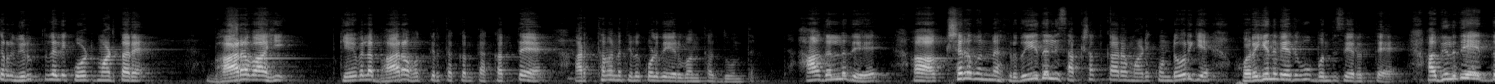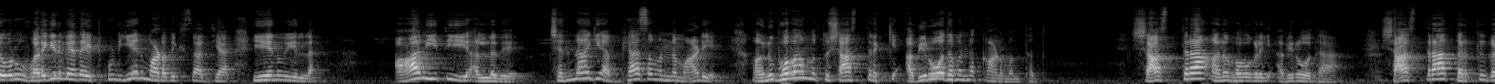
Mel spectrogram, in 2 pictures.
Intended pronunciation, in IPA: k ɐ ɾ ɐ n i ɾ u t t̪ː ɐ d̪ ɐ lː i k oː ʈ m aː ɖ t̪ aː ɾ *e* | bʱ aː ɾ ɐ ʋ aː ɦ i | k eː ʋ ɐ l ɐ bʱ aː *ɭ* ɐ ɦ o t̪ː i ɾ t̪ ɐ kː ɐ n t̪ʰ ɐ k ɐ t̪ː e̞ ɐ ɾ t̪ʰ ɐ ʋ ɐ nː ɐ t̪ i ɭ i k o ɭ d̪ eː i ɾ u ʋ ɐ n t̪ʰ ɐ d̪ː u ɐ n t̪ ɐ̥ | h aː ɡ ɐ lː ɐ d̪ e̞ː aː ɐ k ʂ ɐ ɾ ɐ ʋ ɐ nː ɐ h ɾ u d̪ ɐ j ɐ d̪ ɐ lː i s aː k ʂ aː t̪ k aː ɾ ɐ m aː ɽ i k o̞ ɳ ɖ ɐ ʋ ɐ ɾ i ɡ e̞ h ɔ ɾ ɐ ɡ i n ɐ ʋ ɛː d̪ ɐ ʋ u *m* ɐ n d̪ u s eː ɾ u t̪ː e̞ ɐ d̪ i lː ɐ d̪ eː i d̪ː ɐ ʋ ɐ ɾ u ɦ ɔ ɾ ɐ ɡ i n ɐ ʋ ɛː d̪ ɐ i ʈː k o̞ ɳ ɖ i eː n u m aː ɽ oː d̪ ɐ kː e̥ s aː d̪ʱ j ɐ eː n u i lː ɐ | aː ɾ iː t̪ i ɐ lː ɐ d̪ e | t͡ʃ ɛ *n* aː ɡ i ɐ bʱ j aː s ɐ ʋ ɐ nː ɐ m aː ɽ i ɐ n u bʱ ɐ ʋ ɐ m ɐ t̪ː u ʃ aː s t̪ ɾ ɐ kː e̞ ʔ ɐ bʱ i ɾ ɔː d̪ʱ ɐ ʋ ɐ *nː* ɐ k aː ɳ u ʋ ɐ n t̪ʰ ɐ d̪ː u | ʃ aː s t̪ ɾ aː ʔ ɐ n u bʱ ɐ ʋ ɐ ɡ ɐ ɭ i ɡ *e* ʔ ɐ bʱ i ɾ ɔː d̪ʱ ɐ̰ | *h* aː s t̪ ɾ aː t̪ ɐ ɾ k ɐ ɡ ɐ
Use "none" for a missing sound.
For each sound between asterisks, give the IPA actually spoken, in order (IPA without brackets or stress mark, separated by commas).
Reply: e, ɾ, b, nː, nː, e, ʃ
